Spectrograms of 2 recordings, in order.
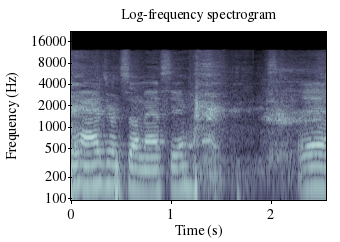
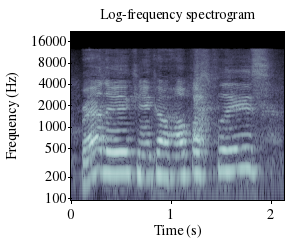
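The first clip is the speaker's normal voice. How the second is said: high, raised call for help; 7 semitones higher than usual. Real, not acted. Calling Bradley to come help, high and carrying. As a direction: summon someone over in a high singsong.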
